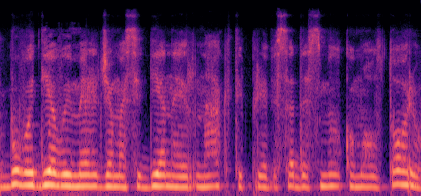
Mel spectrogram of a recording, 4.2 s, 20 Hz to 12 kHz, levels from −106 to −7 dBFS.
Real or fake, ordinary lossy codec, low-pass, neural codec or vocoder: real; Opus, 32 kbps; 7.2 kHz; none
